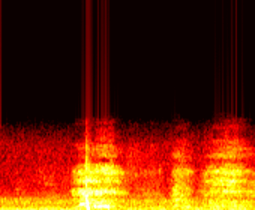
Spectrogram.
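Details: Single abrupt, brief voiced gulp against steady room noise, fitting a hiccup: hiccups.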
